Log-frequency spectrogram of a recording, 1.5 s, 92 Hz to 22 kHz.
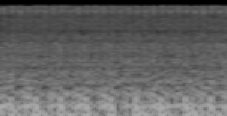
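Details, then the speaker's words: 1994-1999 Nissan Maxima misfiring at idle: rough, lumpy idle; loosening this ignition coil changes nothing, showing that cylinder's coil pack is dead. "It's not making any noise now. I mean, it's still making the noise. Unloosen that one, still making the noise."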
